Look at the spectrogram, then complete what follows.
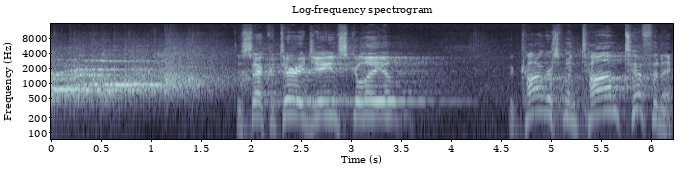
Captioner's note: applause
